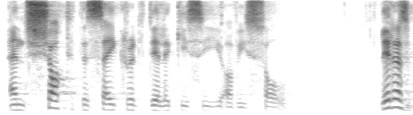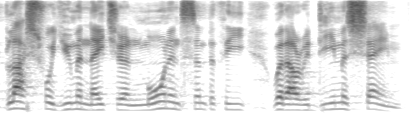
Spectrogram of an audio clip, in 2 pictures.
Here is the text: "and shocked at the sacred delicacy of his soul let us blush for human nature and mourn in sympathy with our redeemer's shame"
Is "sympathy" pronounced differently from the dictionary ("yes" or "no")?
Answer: no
